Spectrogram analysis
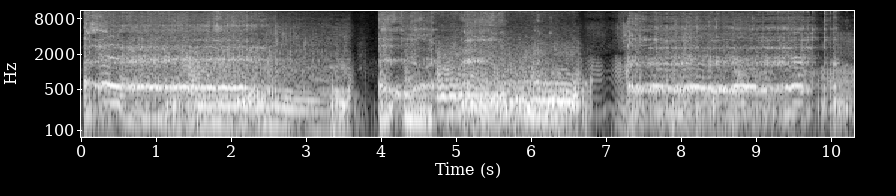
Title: Stomach Sound With Burps And Farting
